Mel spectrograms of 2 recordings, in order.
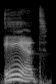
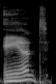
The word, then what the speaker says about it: aunt: And somebody else texted in and said, yeah, I say aunt too, and I've always wondered. I was born and raised in South Florida. My mom is from Miami. So when we asked, is it aunt, A-N-T, basically in the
